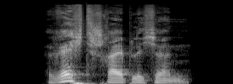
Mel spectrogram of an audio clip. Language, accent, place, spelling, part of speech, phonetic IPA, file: German, Germany, Berlin, rechtschreiblichen, adjective, [ˈʁɛçtˌʃʁaɪ̯plɪçn̩], De-rechtschreiblichen.ogg
- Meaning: inflection of rechtschreiblich: 1. strong genitive masculine/neuter singular 2. weak/mixed genitive/dative all-gender singular 3. strong/weak/mixed accusative masculine singular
